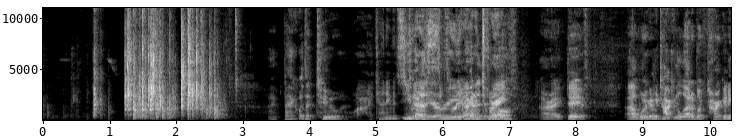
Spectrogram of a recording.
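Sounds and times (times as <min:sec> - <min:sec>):
dice being rolled: 0:00.7 - 0:02.9
speech: 0:03.4 - 0:10.3.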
